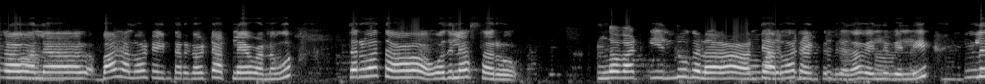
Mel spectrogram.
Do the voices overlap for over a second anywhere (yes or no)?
yes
